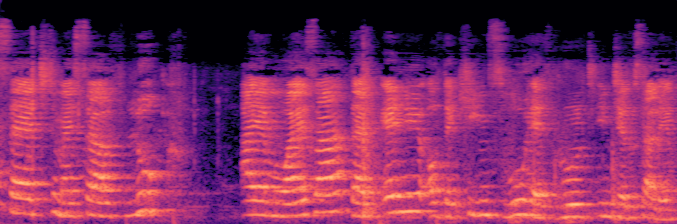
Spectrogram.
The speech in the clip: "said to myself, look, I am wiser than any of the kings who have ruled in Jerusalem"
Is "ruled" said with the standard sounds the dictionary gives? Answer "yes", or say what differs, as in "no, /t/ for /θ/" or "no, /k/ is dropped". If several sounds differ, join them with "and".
yes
